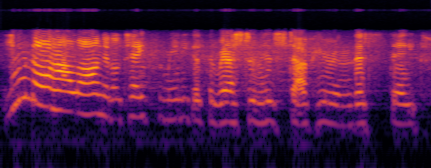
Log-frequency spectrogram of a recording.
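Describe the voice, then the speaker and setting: A scheming, hard-edged widow in an old radio crime play, acted by a woman. Her voice is high, coy and snappish. The 1950s recording is muffled and plainly noisy. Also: normal speed, close to an everyday voice. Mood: coy, impatient. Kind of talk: 1950s radio drama acting.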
